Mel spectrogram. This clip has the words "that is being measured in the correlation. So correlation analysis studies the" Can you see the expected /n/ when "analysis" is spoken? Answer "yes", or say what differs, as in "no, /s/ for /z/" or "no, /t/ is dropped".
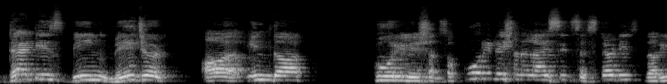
no, /l/ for /n/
